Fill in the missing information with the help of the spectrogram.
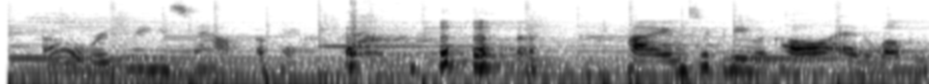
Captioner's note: laughs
